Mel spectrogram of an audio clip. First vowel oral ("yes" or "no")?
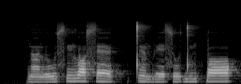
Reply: no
